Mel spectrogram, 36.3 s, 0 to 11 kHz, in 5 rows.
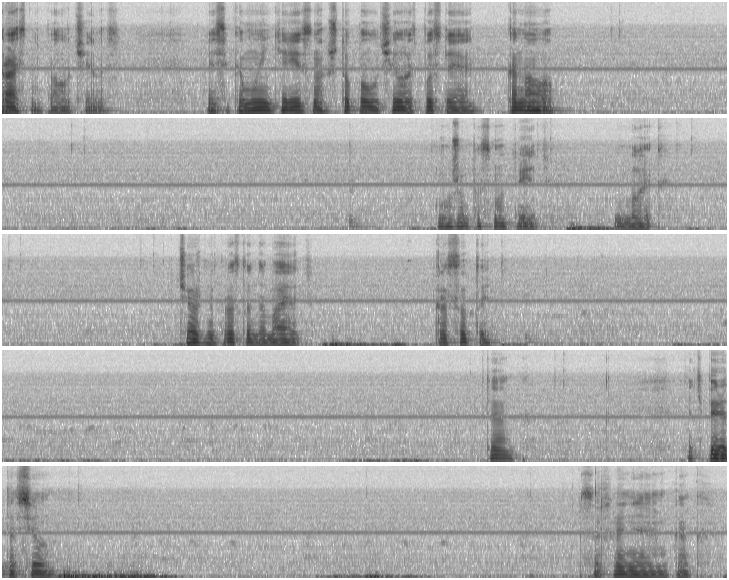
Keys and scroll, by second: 20.0 ctrl+w, 34.3 ctrl+shift+s.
